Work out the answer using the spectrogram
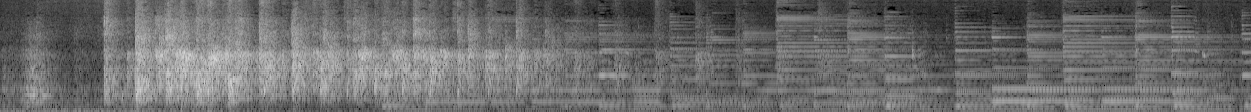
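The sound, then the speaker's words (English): Audience applause welcomes Joni Mitchell back, a dense patter of clapping that swells quickly and then fades as instrumental music begins and carries on alone. “Let's have a warm welcome back now for Joni Mitchell.”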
